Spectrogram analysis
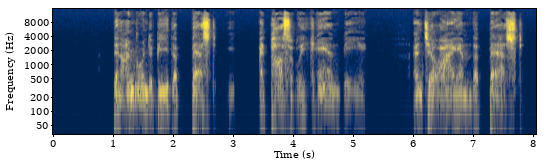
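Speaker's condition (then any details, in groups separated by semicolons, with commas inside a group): Throat cancer; tracheostomy tube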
